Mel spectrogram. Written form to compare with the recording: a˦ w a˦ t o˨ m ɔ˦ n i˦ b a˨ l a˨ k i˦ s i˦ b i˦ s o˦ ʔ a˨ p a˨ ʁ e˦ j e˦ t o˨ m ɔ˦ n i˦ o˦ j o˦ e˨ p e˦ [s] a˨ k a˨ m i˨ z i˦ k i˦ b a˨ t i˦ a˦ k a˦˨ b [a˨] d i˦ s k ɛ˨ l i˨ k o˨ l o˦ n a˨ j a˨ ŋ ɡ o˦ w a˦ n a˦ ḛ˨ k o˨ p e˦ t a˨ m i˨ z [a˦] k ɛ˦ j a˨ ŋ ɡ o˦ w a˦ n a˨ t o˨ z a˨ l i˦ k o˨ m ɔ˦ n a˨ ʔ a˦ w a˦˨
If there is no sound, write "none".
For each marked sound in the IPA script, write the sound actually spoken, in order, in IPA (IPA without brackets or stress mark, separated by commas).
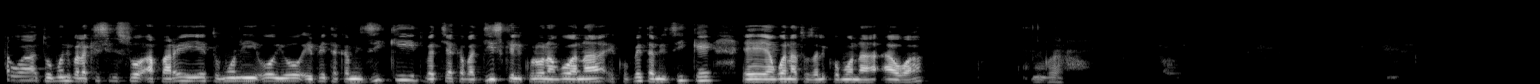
t, a˨, i˦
